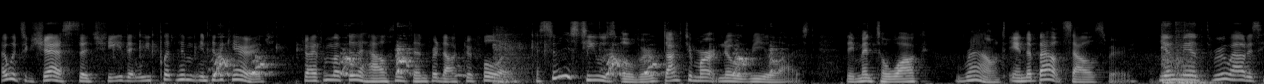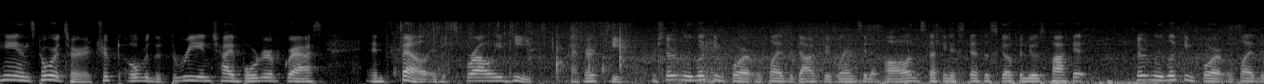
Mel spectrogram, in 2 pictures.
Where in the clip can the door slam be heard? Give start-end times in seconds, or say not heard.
4.9-5.3, 11.5-12.2, 19.6-20.1.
